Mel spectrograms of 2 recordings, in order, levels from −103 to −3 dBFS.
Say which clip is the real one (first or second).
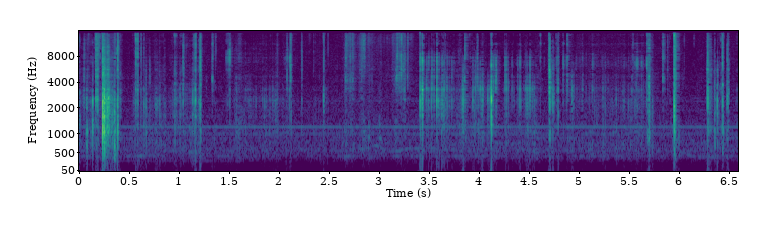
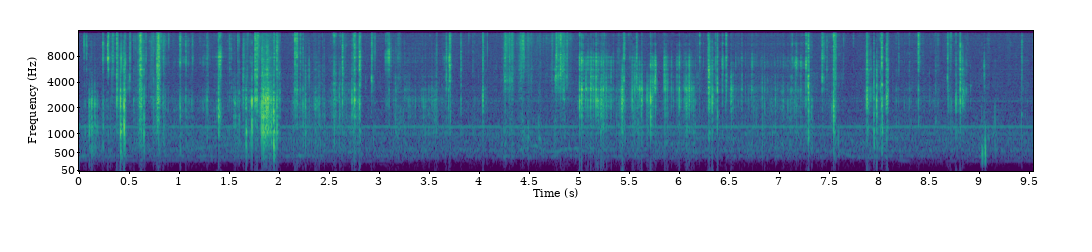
first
